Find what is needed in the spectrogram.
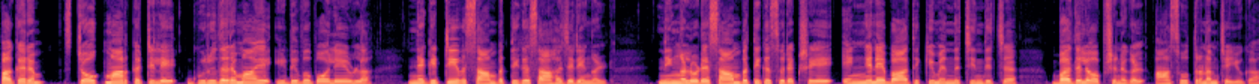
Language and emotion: Malayalam, neutral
